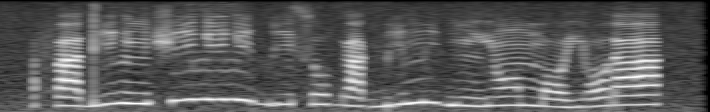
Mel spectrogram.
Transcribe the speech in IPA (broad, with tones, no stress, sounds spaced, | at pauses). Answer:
f a˨ d i˨˦ l ĩ˧ ʃ i˦ l i˦ l i˦˨ b i˧ s o˧ ɡ a˨ ɡ͡b i˨˦ m i˦˨ ɡ ĩ˨ j ɔ̃˧ m ɔ˨ j ɔ˨˦ ɾ a˦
